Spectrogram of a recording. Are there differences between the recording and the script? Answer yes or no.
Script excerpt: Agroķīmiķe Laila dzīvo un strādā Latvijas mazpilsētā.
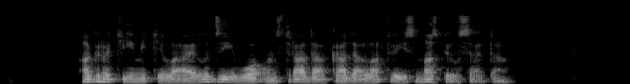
yes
